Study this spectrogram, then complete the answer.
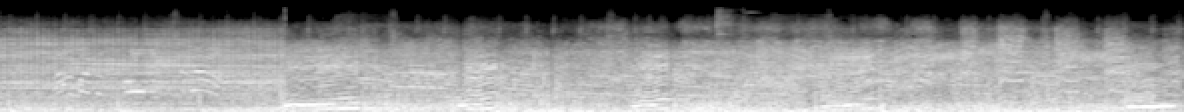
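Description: A dirt bike engine revs up and down repeatedly, rising in pitch with each shift.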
